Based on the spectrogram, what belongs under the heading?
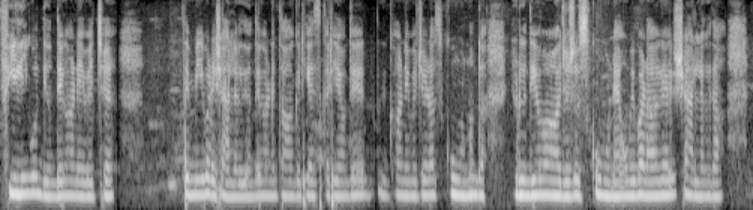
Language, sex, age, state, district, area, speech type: Dogri, female, 18-30, Jammu and Kashmir, Kathua, rural, spontaneous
